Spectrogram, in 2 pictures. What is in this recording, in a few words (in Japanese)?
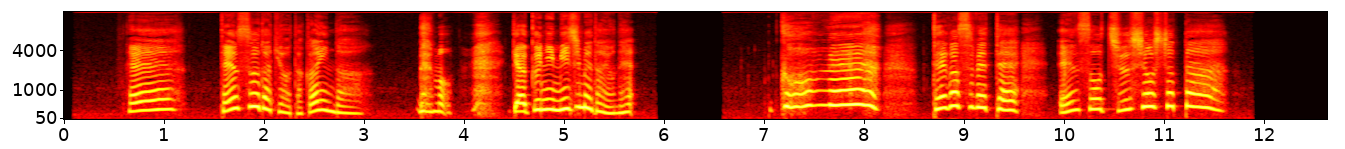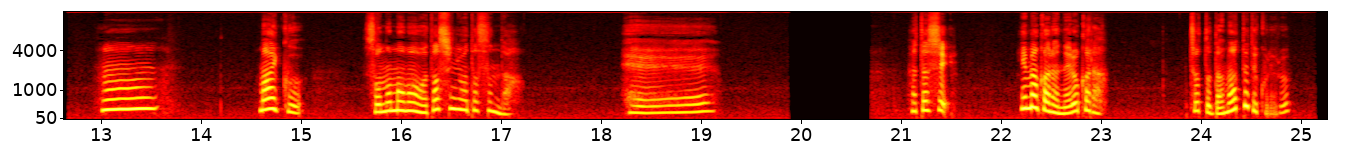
台詞読み上げ; 女の子の声になろう!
